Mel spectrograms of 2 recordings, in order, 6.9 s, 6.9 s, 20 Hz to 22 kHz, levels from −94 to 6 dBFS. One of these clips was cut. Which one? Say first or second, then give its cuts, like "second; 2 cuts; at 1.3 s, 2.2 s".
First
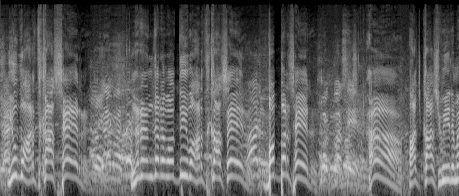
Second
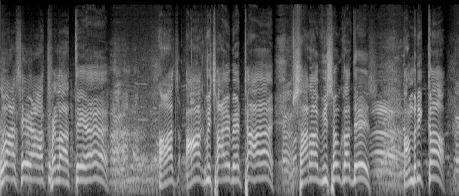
first; 2 cuts; at 3.9 s, 6.0 s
